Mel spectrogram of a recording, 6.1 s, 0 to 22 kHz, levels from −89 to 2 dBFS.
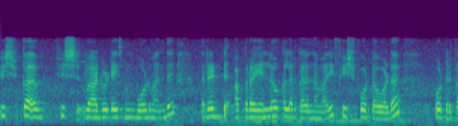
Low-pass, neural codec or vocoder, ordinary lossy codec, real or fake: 7.2 kHz; none; none; real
